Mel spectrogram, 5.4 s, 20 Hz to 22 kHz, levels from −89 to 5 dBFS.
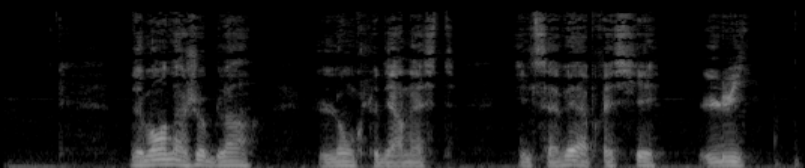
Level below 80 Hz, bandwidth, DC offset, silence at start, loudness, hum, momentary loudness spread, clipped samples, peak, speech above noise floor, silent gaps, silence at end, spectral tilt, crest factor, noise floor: -60 dBFS; 16.5 kHz; under 0.1%; 0.05 s; -40 LUFS; none; 13 LU; under 0.1%; -22 dBFS; 28 dB; none; 0.05 s; -5 dB/octave; 20 dB; -67 dBFS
